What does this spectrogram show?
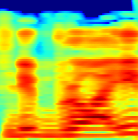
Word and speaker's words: de Broglie: तो डी ब्रॉय इसका correct pronunciation है।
